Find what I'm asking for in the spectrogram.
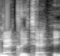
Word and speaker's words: Göbekli Tepe: Göbekli Tepe, yes. – Or Tekke. Göbekli Tekke or Tepe? – Tepe. – Göbekli Tepe.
